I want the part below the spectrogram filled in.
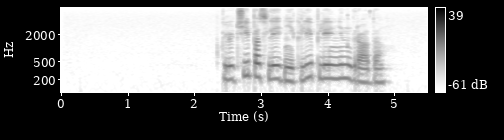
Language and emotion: Russian, neutral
